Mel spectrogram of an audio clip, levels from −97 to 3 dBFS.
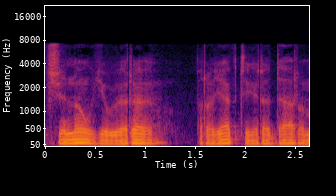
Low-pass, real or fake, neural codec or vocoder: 7.2 kHz; fake; codec, 16 kHz, 2 kbps, FunCodec, trained on Chinese and English, 25 frames a second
